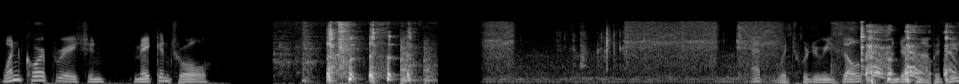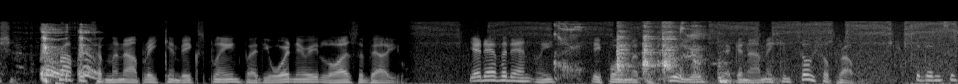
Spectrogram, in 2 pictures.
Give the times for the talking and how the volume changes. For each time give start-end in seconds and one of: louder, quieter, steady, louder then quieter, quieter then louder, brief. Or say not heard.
0.0-2.2 brief
7.5-19.1 steady.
